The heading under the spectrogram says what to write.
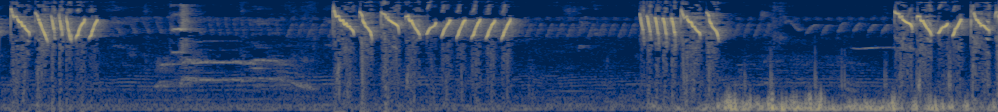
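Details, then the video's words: Oriental white-eye tutor song for training birds. Four bursts of quick, high, descending notes are separated by pauses. There are faint whistles between the bursts and a low rumble near the end. "Masteran Untuk Pleci"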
